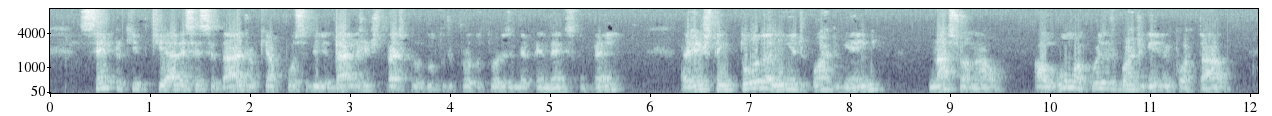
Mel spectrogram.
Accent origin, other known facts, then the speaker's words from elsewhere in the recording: Rio de Janeiro, Brazil; Depois de quase 14 anos morando fora do Rio, voltei para minha terra natal.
